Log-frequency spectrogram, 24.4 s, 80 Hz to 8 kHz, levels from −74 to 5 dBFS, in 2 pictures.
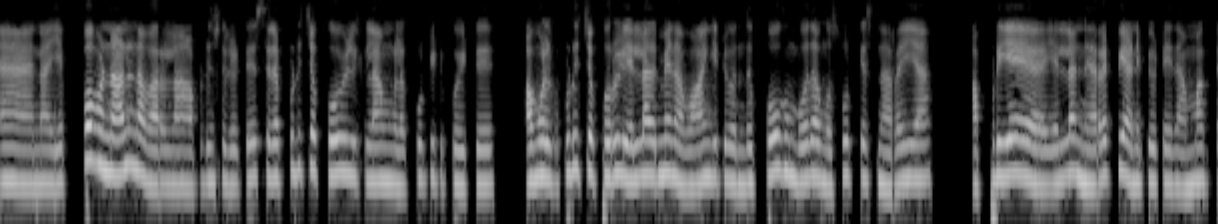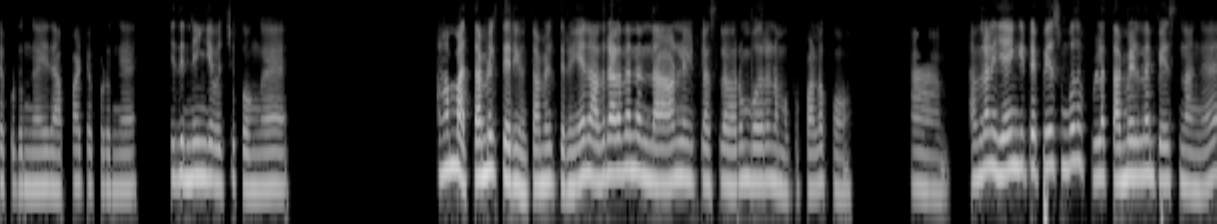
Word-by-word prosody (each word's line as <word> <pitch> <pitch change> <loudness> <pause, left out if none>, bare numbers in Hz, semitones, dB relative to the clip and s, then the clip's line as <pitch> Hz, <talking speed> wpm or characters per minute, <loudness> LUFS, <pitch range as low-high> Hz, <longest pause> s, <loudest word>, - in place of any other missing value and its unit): அ 190 - +1 0.2
நா 190 - 0 0.2
எப்ப 240 +11 +3
வேணாலும் 250 0 +4
நா 235 - +4
வரலாம்." 180 0 -1
அப்படீன்னு 190 +2 -7
சொல்லிட்டு. 185 +2 -5
சில 210 -2 0
பிடிச்ச 245 +1 -3 0.2
கோவிலுக்கல்லாம் 220 -4 0
அவங்கள 190 -2 -2
கூட்டிட்டு 205 -1 -8
போயிட்டு, 185 +1 -3 0.4
அவங்களுக்கு 205 -1 +2
புடிச்ச 240 0 0
பொருள் 220 +1 +2
எல்லாமே 225 +1 +2
நான் 180 -1 -2
வாங்கிட்டு 205 +1 -2
வந்து, 185 +1 -3 0.2
போகும்போது 225 -4 +1
அவங்க 185 -3 -3
சூட்கேஸ் 215 -2 -6
நெறையா, 205 +4 -1 0.5
அப்படியே 215 +5 +2 0.4
எல்லாம் 215 -1 +1
நெரப்பி 215 +6 -1
அனுப்பிவிட்டேன். 190 -1 -4
இத 180 - -3
அம்மாகிட்ட 190 +1 -4
குடுங்க. 175 0 -4
இத 175 - -2
அப்பாட்ட 185 +1 -8
குடுங்க. 170 0 -6 0.5
இத 220 - +1
நீங்க 215 -1 +3
வச்சுக்கோங்க. 175 -2 -4 1.8
ஆமா. 255 0 +8
தமிழ் 230 +1 +6
தெரியும், 185 -5 +3
தமிழ் 190 +1 +1
தெரியும். 180 +2 +1
ஏன்னா, 225 -2 +4
அதனால 230 +3 +5
தான 245 -2 +4
இந்த 195 -2 +3
ஆன்லைன் 210 0 +1
கிளாஸில, 190 -1 -3
வரும்போதெல்லாம் 195 0 0
நமக்கு 170 0 -8
பழக்கம். 175 -2 -5 0.7
அ - - -2 0.6
அதனால 250 +5 +3
என்கிட்ட 265 -1 +3
பேசும்போது, 275 +2 +1
ஃபுல்லா 220 -3 0
தமிழ்ல 220 +2 +3
தான் 220 -2 -2
பேசுனாங்க. 185 -4 -3
200 Hz, 150 wpm, -23 LUFS, 185-225 Hz, 1.8 s, ஆமா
